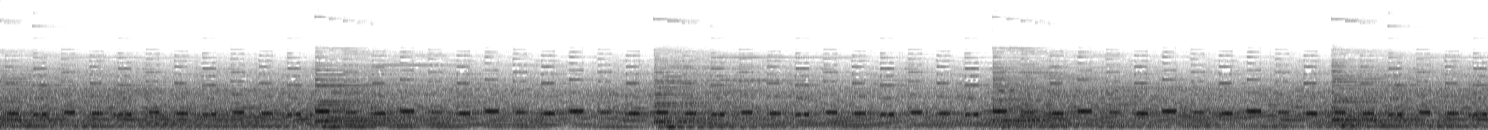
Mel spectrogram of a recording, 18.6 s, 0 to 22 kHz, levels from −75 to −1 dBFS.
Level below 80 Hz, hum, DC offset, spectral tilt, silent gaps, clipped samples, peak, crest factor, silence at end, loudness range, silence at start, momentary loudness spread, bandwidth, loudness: -40 dBFS; none; under 0.1%; -10 dB/octave; none; under 0.1%; 0 dBFS; 14 dB; 0 s; 2 LU; 0 s; 4 LU; 12.5 kHz; -16 LUFS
